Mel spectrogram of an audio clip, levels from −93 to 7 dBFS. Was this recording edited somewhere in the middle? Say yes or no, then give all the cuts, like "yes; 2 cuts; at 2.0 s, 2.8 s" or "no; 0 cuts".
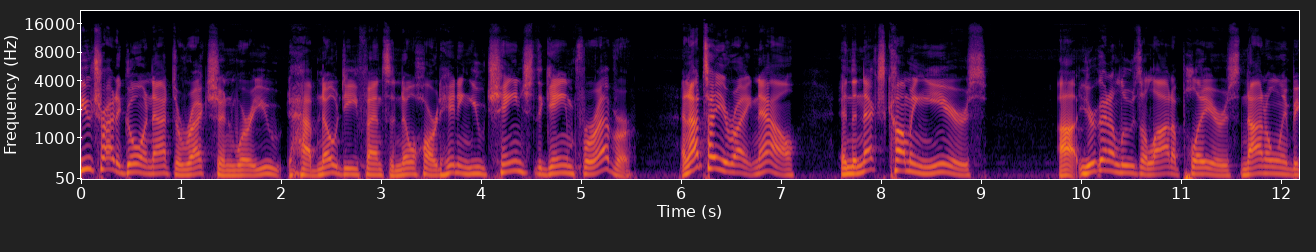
no; 0 cuts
